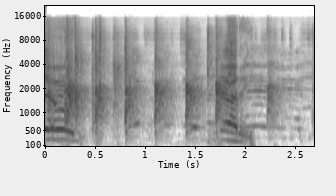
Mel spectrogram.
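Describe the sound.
Steady rhythmic clapping, roughly two or three claps per second, mixed with loud excited voices that shout and whoop over the beat throughout.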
